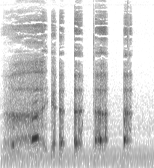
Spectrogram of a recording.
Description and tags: Good quality zombie's sound.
